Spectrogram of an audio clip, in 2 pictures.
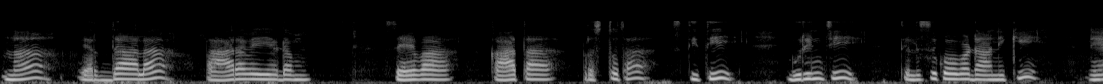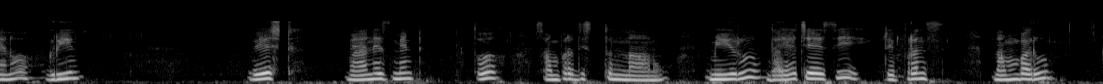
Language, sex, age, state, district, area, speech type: Telugu, female, 30-45, Andhra Pradesh, Krishna, rural, read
